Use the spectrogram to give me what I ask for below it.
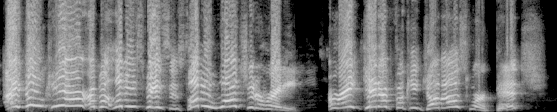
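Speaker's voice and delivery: fast furious rant; irritated yelling. Real, not acted. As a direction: snap furiously at an ad that won't end. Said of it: "this ad's getting me irritated".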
